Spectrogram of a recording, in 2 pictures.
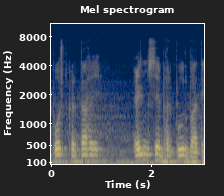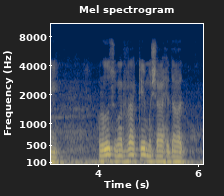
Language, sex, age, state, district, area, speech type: Urdu, male, 18-30, Uttar Pradesh, Balrampur, rural, spontaneous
